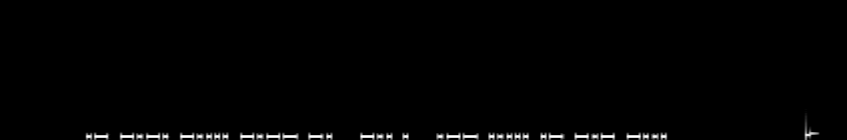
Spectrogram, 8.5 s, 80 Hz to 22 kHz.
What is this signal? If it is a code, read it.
Morse code, heard as a keyed tone, about 28 wpm, 700 Hz. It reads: AC6YN DE W5AKB
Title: USA Callsign DE Callsign - 5 Characters - 28wpm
